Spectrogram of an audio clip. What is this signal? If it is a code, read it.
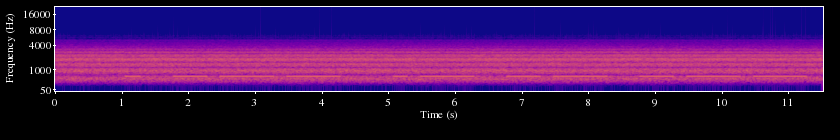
Radio time signal (WWVB), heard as a tone whose level steps once a second, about 600 Hz, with radio static. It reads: 1 0 0 M 0 1 0 1 0 0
